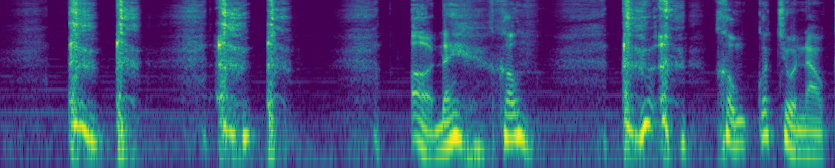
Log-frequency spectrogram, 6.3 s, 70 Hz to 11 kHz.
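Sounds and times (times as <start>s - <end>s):
old woman coughing violently: 0.5s - 2.2s, 4.6s - 5.3s
speech: 3.2s - 4.1s, 4.8s - 6.2s.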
